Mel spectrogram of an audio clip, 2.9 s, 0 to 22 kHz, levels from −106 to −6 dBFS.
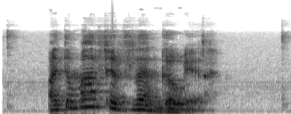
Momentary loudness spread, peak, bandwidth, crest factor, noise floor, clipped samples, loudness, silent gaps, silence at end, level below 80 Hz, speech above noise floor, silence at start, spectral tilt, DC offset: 13 LU; 0 dBFS; 7.6 kHz; 18 dB; -59 dBFS; under 0.1%; -15 LUFS; none; 0.75 s; -52 dBFS; 45 dB; 0.5 s; -5.5 dB/octave; under 0.1%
